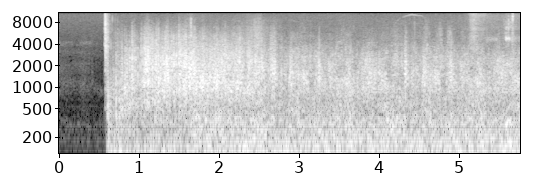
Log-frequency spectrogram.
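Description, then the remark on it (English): After a brief silence, a bomb explosion sound effect erupts suddenly and stays loud, a dense roaring rumble with crackling debris that fills the remaining five seconds without fading. “Bombs!”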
